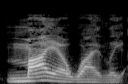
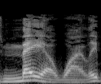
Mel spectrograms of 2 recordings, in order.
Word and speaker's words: Maya Wiley: I always thought it was Maya Wiley, but I'll go along with the AOC pronunciation and assume it's Maya Wiley.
